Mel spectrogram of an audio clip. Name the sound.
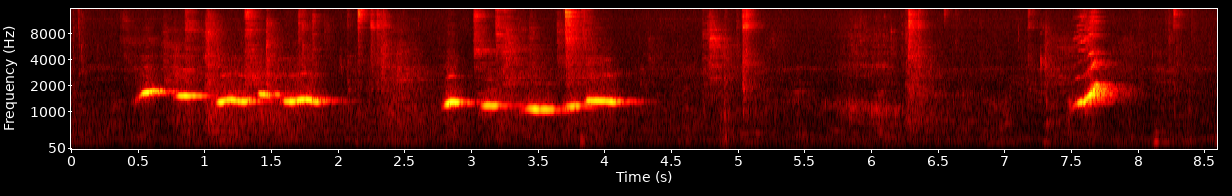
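parrot whistling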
